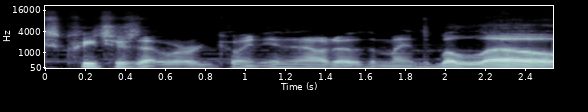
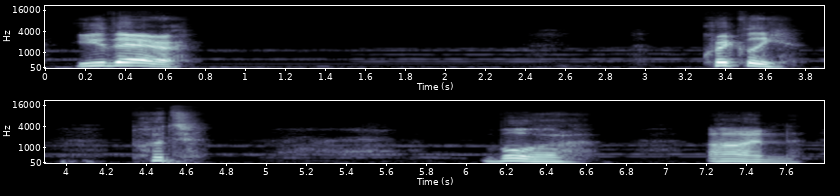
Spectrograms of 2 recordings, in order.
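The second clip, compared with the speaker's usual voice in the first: very loud, booming, high, commanding tone; 8 semitones higher, 8 dB louder than usual. Voicing a character giving orders in a narrated game scene: loud voice. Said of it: "in this loud voice".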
